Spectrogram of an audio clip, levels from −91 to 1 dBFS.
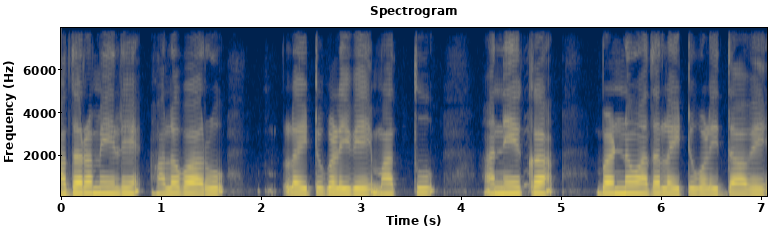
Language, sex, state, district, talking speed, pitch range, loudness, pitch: Kannada, female, Karnataka, Bidar, 70 wpm, 240-250 Hz, -15 LUFS, 245 Hz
